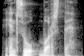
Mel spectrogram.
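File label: "En Sopborste", Swedish, "Lattiaharja", Finnish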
